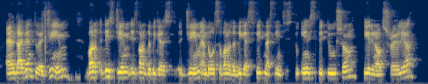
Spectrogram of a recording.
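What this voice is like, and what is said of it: Slight non-native English accent. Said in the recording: “I have a tiny bit of accent, maybe everyone noticed I'm not a native speaker, not a true blue Aussie”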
